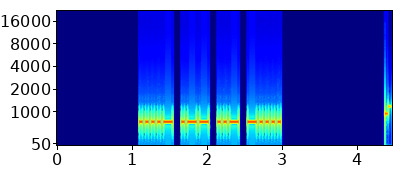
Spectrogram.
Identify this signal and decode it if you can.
Morse code, heard as a keyed tone, about 31 wpm, 700 Hz. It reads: 4WU6
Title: Four Challenging Letter-Number Combinations 30wpm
